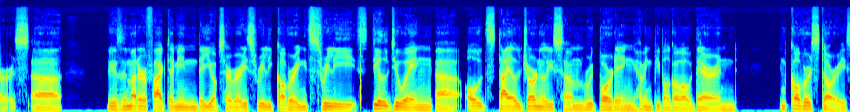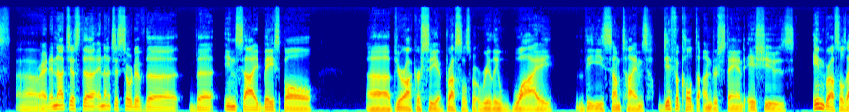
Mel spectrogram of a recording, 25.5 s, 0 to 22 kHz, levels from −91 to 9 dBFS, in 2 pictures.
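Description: A sudden voltage step or pulse, likely from a plug, a switch, static discharge or a driver glitch, entered the signal chain once, from 5.40 to 5.42 s. It is heard as a single loud pop, about 10 dB above the surrounding speech, right after "really covering it's really" and just before "doing uh old style." The speech continues underneath the pop without interruption, so the fault sits on top of the audio rather than replacing any of it.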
